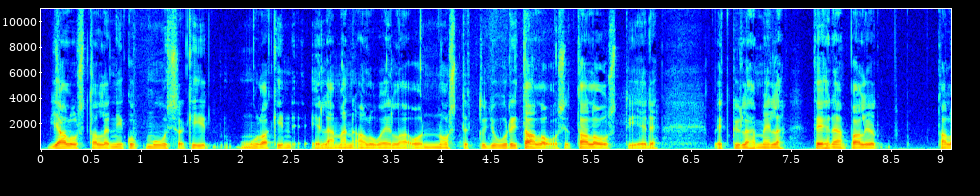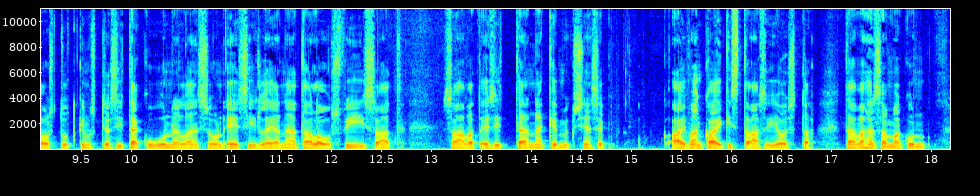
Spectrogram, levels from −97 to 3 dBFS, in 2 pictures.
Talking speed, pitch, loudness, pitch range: 130 wpm, 95 Hz, -25 LUFS, 85-105 Hz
